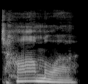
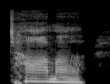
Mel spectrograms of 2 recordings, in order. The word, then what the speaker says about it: Tama: So I said it wrong. I said Tamla because I was thinking Tamla, that was a record label. That was a Motown record label. Stevie Wonder did a lot of Tamla records. So I was thinking, maybe that's what it is. Well, no, it was Tama.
